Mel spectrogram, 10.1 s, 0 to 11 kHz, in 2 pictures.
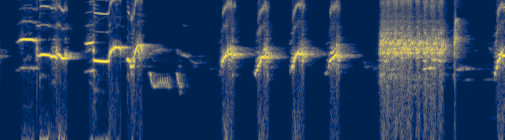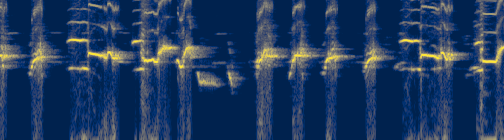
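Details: Oriental magpie-robin in full, lively song: loud whistled and harsh notes around 2–8k, delivered in rapid repeated bursts about twice a second, with one broad rasping burst midway and short low slurred notes.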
